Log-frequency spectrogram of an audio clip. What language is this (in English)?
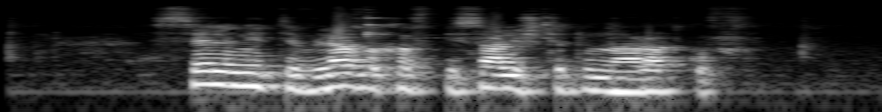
Bulgarian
